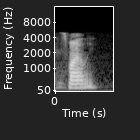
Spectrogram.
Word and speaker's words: Smyly: I think is that how you say his last name? – Yep. – That's Smiley. What I thought. It's not spelled the same as Wade Smyly. So I just wasn't sure, but, or whatever. But yeah, it's Smyly. – Yes, it is Smyly.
